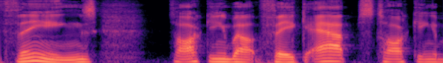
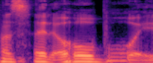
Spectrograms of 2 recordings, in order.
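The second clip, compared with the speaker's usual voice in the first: ordinary delivery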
